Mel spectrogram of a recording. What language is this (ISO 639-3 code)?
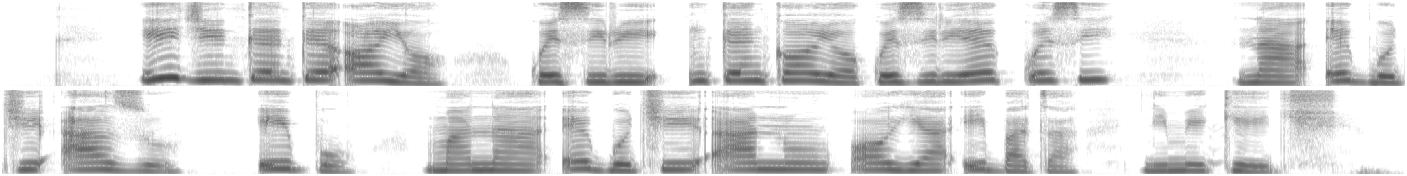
ibo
